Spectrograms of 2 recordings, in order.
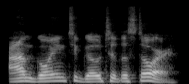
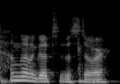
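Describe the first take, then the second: First: Going to is said in full, two clear words. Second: Going to is reduced and blended into gonna. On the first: "going to" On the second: "gonna kind of has a way that flows about it"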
